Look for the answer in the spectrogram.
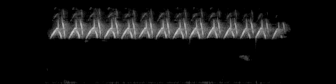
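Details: Swamp sparrow song: a single even trill of about a dozen high, sharp chipping syllables, each a quick down-up note, delivered at a steady pace for over two seconds, clean background.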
